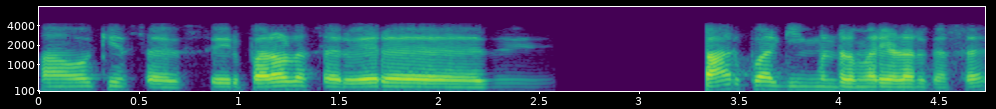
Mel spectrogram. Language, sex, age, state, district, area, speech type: Tamil, male, 30-45, Tamil Nadu, Pudukkottai, rural, conversation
